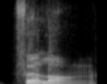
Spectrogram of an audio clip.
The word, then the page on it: furlong: British English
